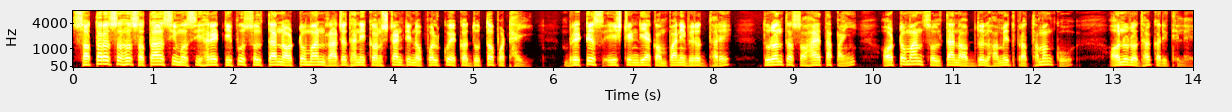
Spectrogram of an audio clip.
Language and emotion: Odia, neutral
